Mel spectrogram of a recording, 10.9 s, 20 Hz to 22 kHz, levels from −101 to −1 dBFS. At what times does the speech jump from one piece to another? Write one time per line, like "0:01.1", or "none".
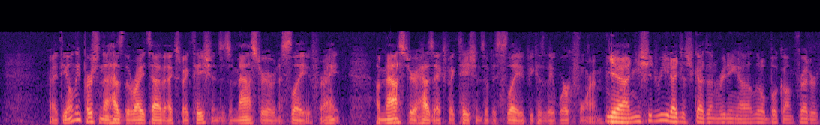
none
